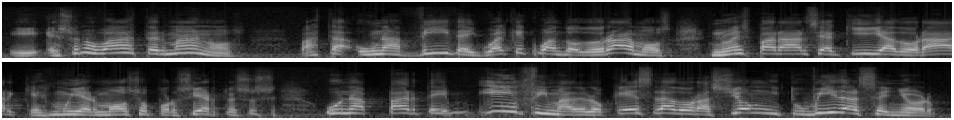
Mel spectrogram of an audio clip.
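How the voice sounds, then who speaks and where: Male pastor, high voice, lively sermon with acted-out quotes. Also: normal speed. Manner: animated preaching with quoted prayers and paraphrased dialogue. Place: church.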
